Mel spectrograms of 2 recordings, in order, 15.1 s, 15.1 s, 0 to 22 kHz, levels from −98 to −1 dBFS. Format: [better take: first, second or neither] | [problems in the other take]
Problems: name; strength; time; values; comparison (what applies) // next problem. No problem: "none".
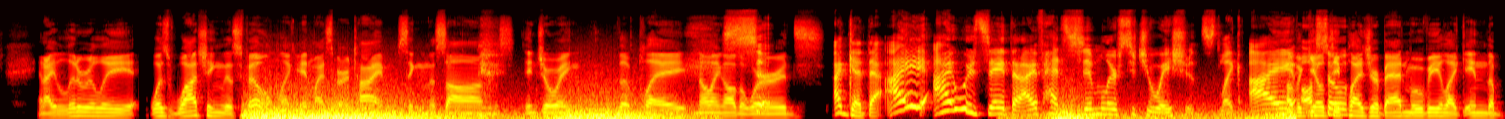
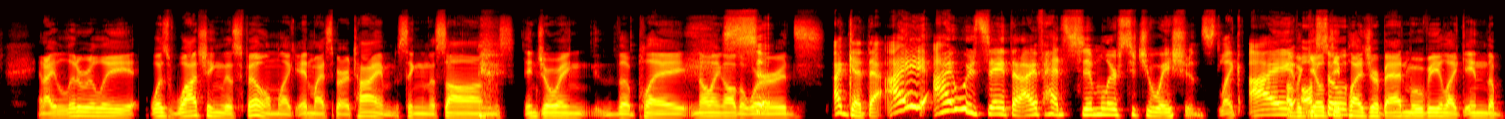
second | wind noise on the microphone; heavy; from 2.5 to 7 s and from 10 to 13 s; 6 dB below the speech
